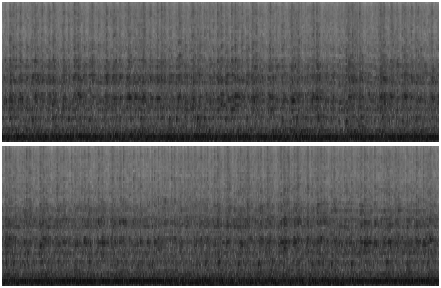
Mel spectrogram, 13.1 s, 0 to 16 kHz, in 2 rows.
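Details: 1937 Buick Roadmaster at a steady but noticeably fast idle: the carburetor's unused starter solenoid holds the throttle open too far, so the idle screw setting has no effect. The fix is disconnecting the solenoid and then resetting the idle. High idle from a stuck choke solenoid.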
